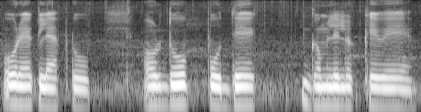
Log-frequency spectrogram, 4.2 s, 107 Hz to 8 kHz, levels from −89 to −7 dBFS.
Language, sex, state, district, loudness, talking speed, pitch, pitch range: Hindi, male, Uttar Pradesh, Saharanpur, -14 LUFS, 140 wpm, 140 Hz, 135-145 Hz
